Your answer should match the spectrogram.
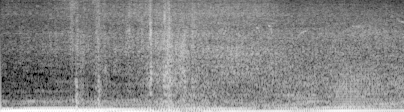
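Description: Intro of an electronic dance track: a deep, sustained bass drone with no beat yet, overlaid by airy noise swells and a few sharp hits in the first two seconds.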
